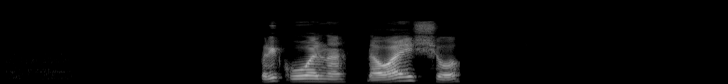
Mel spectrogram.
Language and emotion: Russian, positive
